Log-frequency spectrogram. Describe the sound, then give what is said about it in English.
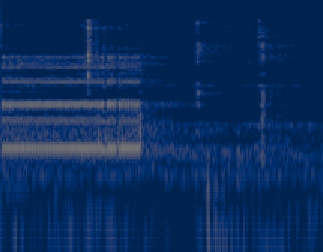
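A single long electronic ring tone of an outgoing phone call to a guest of the Wrestling Mayhem Show sounds steadily for about a second, then cuts off, followed by faint line noise and a couple of soft clicks. “Riveting phone.”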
